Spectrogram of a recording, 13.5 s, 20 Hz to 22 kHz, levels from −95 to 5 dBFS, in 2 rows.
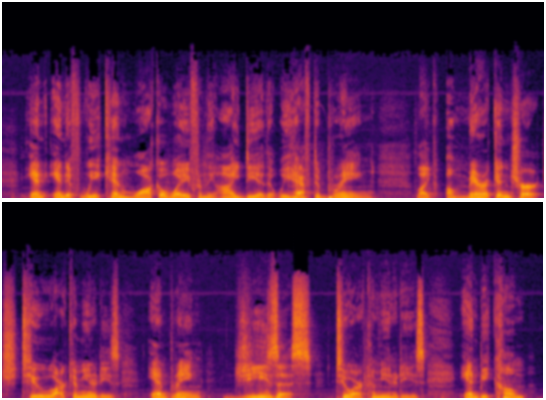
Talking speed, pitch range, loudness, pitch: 130 wpm, 100-150 Hz, -17 LUFS, 125 Hz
